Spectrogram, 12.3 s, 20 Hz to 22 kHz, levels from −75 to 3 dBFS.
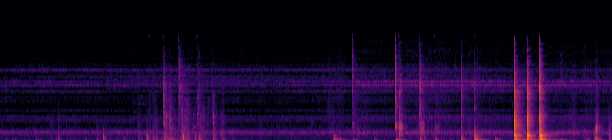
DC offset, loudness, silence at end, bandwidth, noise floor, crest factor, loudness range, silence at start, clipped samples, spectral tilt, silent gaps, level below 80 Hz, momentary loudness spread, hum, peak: under 0.1%; -30 LUFS; 0 s; 16 kHz; -53 dBFS; 34 dB; 19 LU; 0 s; under 0.1%; -2.5 dB/octave; none; -66 dBFS; 25 LU; none; -2 dBFS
